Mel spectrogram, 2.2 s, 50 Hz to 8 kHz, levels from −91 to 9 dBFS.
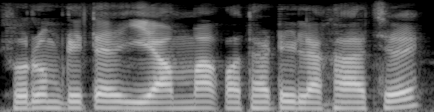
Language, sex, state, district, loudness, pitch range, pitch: Bengali, male, West Bengal, Cooch Behar, -15 LUFS, 160-170 Hz, 165 Hz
